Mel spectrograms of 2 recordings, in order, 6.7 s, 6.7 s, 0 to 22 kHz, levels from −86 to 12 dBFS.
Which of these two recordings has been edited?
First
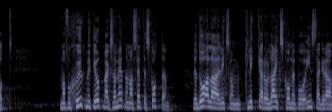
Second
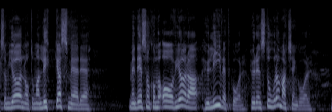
second; 1 cut; at 4.9 s

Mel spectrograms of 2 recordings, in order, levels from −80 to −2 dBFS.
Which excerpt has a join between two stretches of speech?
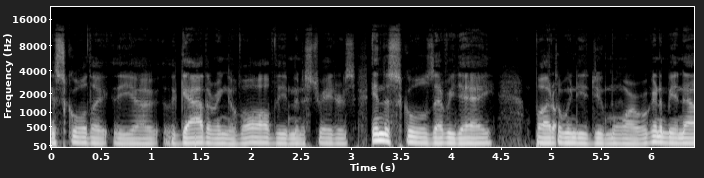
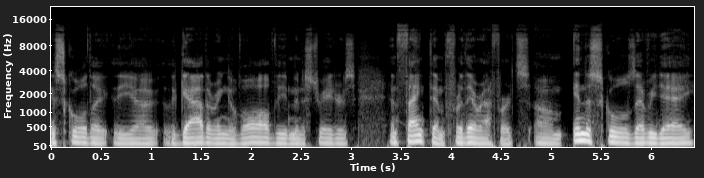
first; 2 cuts; at 3.2 s, 5.0 s

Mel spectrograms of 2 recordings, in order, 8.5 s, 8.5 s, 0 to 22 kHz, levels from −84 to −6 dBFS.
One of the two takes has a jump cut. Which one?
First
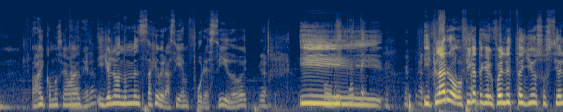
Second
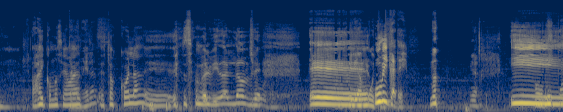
first; 2 cuts; at 1.5 s, 3.7 s

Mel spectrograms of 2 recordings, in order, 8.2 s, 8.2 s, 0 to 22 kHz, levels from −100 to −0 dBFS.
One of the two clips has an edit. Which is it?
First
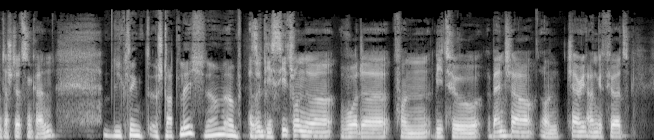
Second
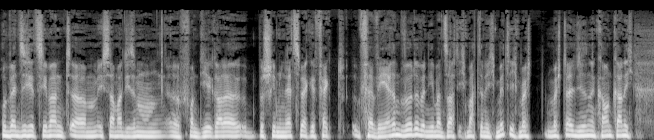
first; 2 cuts; at 1.3 s, 3.0 s

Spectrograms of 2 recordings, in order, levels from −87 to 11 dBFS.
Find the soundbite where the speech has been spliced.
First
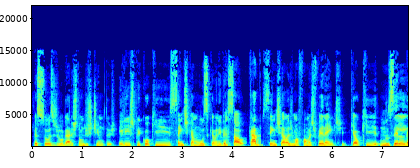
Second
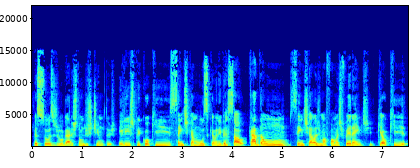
first; 1 cut; at 4.6 s

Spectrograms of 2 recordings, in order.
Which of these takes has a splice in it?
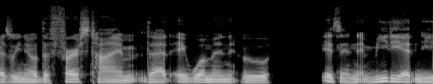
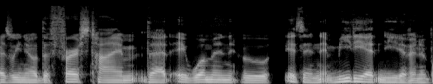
second; 1 cut; at 2.8 s

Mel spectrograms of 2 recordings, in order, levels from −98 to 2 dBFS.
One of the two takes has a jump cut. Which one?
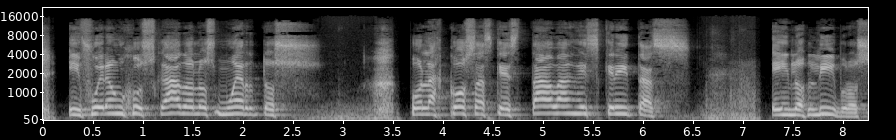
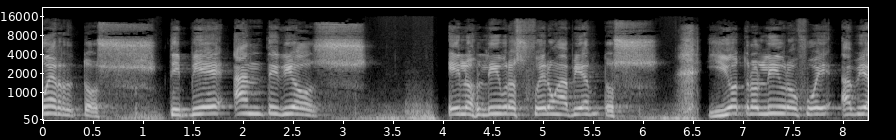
second; 1 cut; at 1.2 s

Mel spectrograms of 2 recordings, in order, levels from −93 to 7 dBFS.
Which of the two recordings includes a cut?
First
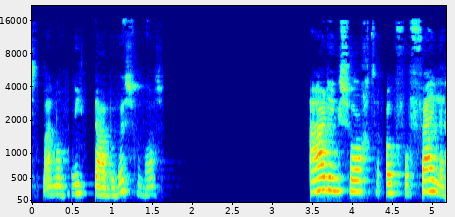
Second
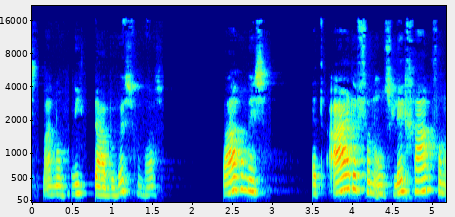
second; 1 cut; at 2.2 s

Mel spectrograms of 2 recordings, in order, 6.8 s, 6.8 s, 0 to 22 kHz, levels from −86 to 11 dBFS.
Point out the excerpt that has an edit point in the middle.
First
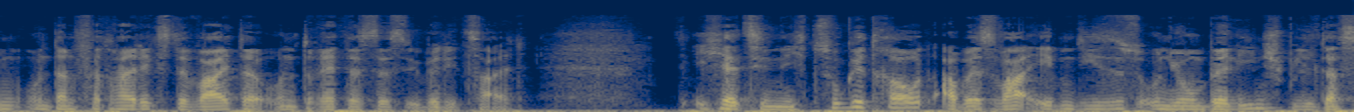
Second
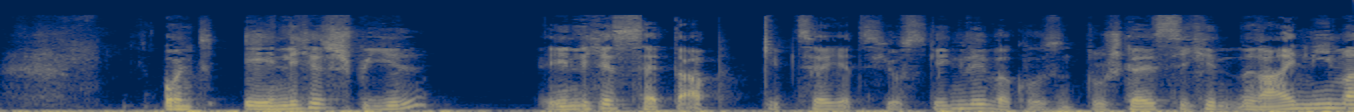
first; 1 cut; at 3.4 s

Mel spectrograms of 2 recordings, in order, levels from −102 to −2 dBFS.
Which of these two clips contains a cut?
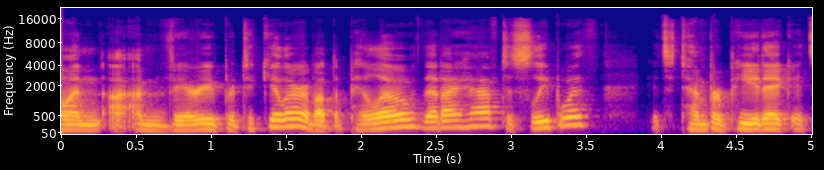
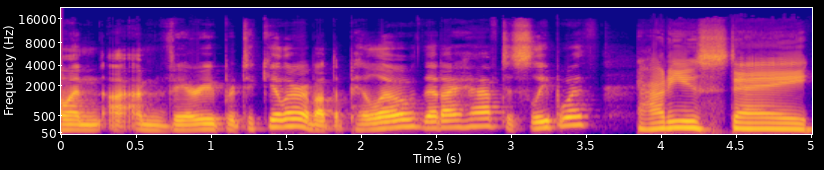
second; 1 cut; at 3.8 s

